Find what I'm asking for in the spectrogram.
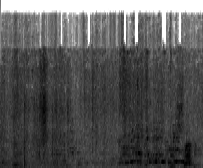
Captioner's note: toddler crying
